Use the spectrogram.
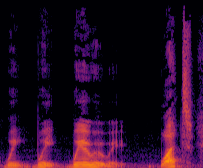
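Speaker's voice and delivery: rising alarm ending in a loud what; inner panic. Retold or imitated. Inner panic about stitches.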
